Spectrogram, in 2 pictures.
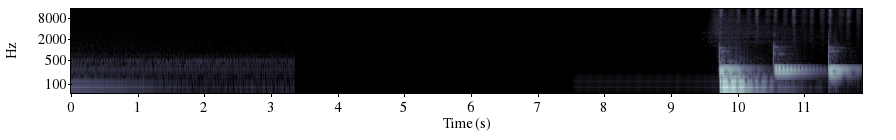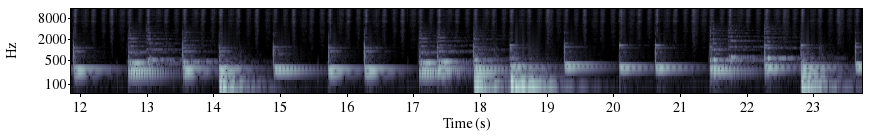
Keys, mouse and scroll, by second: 0.9 KP_0, 3.2-4.4 drag, 5.5 click, 6.2 KP_0, 6.8 Tab, 6.9 a, 7.5 KP_3, 7.9 r, 8.5 click, 8.9 click, 9.9 KP_0, 13.6 Tab.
